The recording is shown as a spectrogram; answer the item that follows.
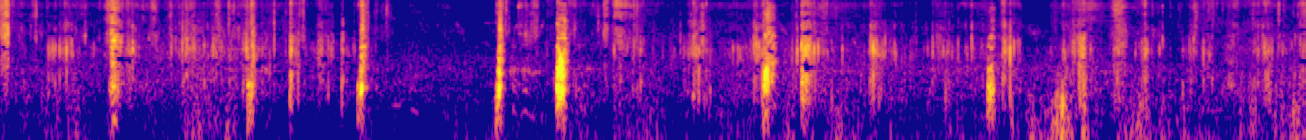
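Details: Sam, a Staffordshire bull terrier puppy, afraid of a traffic cone, gives short sharp barks scattered irregularly across the recording, some louder than others, while a person talks throughout.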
